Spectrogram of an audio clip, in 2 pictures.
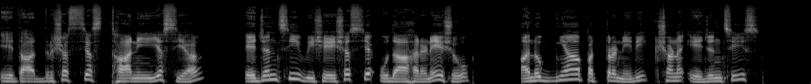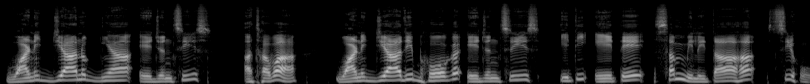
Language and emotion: Sanskrit, neutral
